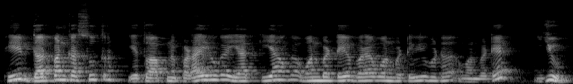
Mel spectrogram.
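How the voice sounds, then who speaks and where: Brisk young male tutor, echoey room. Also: sits high, darkish tone, lo-fi sound. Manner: explains quickly, asking and answering his own questions. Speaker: teacher. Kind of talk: exam-prep science lesson.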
